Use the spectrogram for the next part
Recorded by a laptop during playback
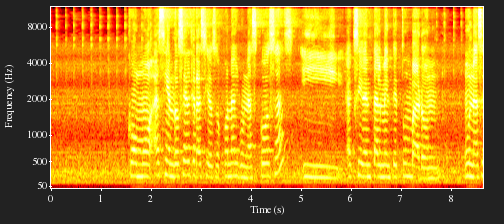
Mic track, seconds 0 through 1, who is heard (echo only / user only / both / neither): neither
